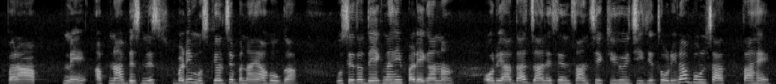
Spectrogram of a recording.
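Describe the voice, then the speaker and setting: A protective young husband in a storybook tale, tender with his sick wife and quick to scold her gently. The voice stays fairly high, since a woman narrator reads him. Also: natural voice. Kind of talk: storybook dialogue reading.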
